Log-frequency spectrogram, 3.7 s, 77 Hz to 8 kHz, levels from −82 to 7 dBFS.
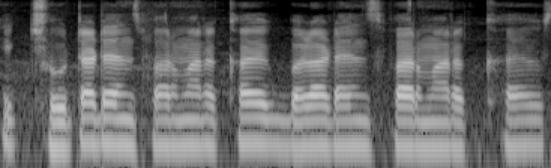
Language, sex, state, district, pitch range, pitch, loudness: Hindi, male, Uttar Pradesh, Muzaffarnagar, 140-145 Hz, 145 Hz, -18 LUFS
